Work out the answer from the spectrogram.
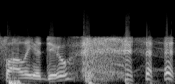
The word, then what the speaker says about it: Folie à Deux: time, and I have no idea how to pronounce it. How do you say it? Let's see if I can butcher it. Joker Folie à Deux.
